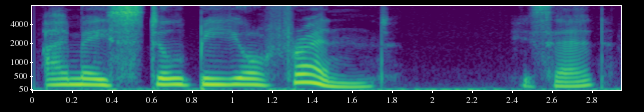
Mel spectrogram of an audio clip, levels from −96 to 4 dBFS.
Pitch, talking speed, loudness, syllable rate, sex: 190 Hz, 165 wpm, -17 LUFS, 3.5 syllables/s, female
